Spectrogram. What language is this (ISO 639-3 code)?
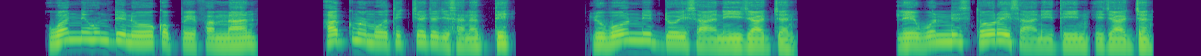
orm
